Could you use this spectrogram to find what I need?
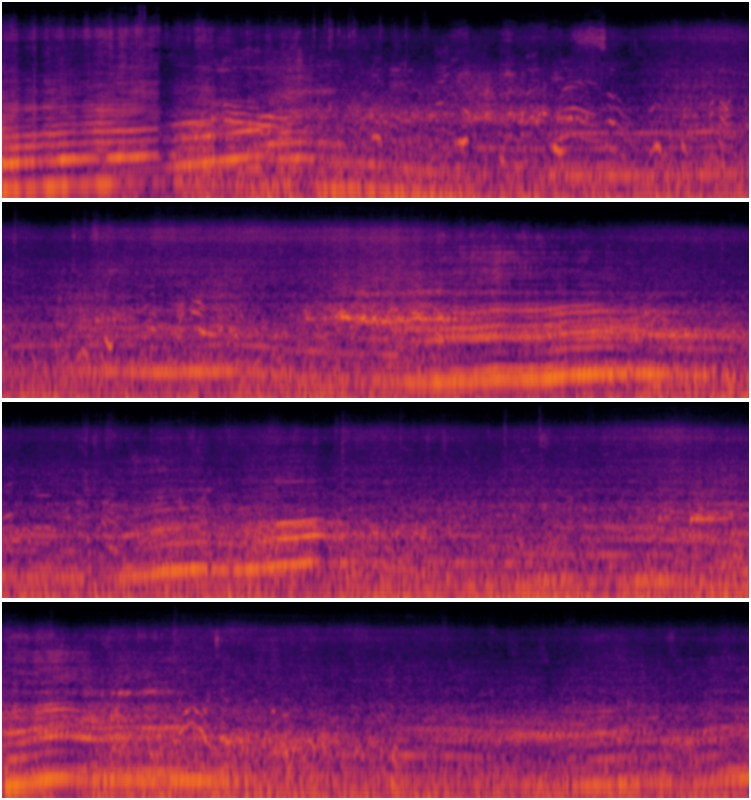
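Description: Car tyres squeal on pavement.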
